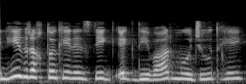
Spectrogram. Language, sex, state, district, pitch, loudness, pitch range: Hindi, female, Delhi, New Delhi, 265 Hz, -16 LUFS, 245-285 Hz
